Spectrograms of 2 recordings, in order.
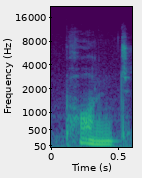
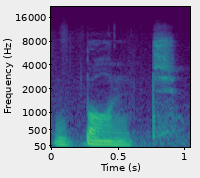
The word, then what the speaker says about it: bont: but because the word pont is feminine, it's not going to be pont, it's going to be bont with a B, a bont. A bont.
